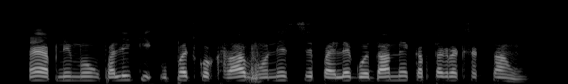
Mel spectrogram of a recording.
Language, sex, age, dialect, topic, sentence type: Hindi, male, 18-24, Awadhi Bundeli, agriculture, question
